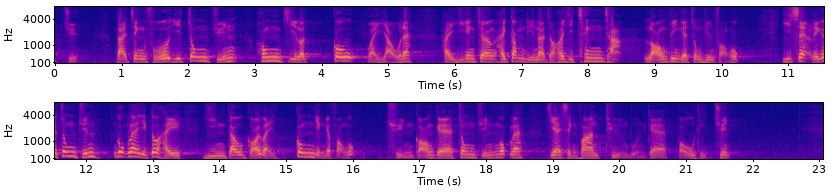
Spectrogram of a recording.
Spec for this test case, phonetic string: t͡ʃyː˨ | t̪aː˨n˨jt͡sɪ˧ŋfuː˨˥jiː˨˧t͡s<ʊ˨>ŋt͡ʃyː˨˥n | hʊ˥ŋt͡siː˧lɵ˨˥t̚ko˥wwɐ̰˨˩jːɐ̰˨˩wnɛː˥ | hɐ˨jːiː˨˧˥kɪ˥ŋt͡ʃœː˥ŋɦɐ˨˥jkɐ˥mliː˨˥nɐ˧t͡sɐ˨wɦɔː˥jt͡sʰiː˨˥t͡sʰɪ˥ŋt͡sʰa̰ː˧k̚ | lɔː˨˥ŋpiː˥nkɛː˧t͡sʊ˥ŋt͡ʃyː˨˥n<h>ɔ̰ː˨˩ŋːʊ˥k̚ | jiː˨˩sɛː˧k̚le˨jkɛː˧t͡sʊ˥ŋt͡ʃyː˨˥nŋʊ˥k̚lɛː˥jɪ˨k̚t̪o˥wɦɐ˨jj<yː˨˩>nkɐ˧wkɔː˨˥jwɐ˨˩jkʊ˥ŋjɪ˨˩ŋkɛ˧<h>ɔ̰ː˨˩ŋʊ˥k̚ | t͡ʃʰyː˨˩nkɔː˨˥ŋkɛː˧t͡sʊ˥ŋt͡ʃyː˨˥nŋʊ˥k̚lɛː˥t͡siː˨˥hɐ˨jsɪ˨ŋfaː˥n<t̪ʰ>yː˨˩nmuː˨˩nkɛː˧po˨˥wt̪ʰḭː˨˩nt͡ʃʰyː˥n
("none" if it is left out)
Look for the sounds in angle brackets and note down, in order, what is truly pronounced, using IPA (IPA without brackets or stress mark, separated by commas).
ʊ˥, f, iː˨˩, f, t̪ʰ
